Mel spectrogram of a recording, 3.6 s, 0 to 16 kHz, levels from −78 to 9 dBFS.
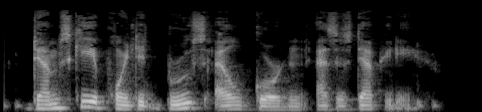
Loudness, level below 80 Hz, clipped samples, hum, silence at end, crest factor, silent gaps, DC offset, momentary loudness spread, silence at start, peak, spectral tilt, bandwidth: -19 LUFS; -54 dBFS; under 0.1%; none; 0.35 s; 18 dB; none; under 0.1%; 8 LU; 0.1 s; -2 dBFS; -5.5 dB/octave; 11.5 kHz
